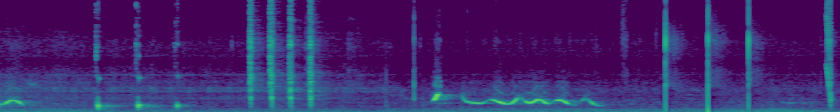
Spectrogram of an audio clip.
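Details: Rose-ringed parakeet, a talking ringneck parrot, giving a wavering, warbled whistle that rises then wobbles up and down for over a second, preceded by short whistled notes and accompanied by sharp clicks and taps.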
